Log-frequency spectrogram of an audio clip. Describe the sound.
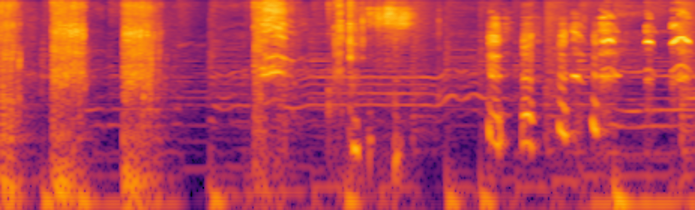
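A person makes a buzzing, wavering horse-fly noise with their voice, a string of short, fairly loud buzzy bursts that rise and fall in pitch after some breathy rustling.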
